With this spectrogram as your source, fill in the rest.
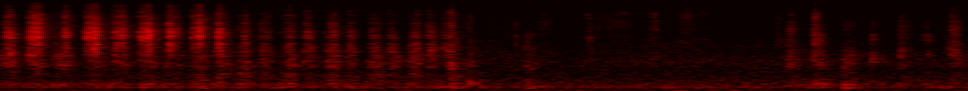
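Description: A wooden stylus scratches stripes into a zebra and the surrounding ground area on a flat scratch-art card page in a spiral book. Quick, rhythmic, bright, dry scraping strokes are loudest at the start, then fade to a soft, steady rasp before a few lighter strokes return at the end.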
